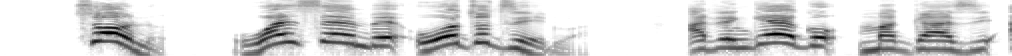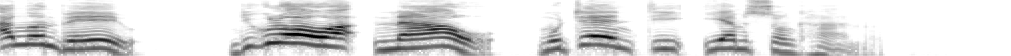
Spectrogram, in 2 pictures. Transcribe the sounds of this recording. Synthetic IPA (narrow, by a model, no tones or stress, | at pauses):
t͡sʰɔnɔ | wan̩sɛmbɛwɔd͡zɔd͡zɛ̰ɗwa̰ | atɛŋɡɛk̬ɔmaɡaziʔaŋɔmbɛjɔ | ndik̬ulɔwanawɔ | mutɛntijam̩sɔŋkʰa̰ːnɔ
